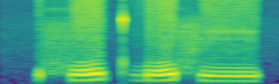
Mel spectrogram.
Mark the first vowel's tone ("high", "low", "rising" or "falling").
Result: rising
